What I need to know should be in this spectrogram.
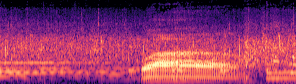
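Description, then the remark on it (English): An audience claps for a friend who has come to the service, a dense, steady wash under sustained keyboard-like tones that step up in pitch partway through, with a single voice briefly exclaiming. “Clap for friend.”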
